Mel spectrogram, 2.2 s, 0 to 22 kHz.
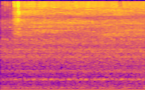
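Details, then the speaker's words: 2012 Honda petrol engine idling rough with codes P0302/P0303 after coils and plugs were swapped; spraying starting fluid at the intake manifold base makes it shake, suggesting a vacuum leak at the manifold gaskets; lumpy idle beat under spray hiss. "at the intake manifold right here the car shakes we're going to have to replace the the the seals and the inch Manu I think that's that problem"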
